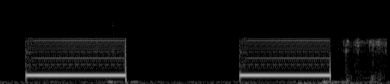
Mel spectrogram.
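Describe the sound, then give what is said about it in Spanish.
A phone call to the store Marqueta la Mexicana going through after a number is dialed: two long, steady, buzzy ringing tones, each about a second, separated by a pause, over faint background noise. “Ok, márcale, por favor”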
